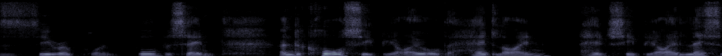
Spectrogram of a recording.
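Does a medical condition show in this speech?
No.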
